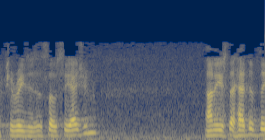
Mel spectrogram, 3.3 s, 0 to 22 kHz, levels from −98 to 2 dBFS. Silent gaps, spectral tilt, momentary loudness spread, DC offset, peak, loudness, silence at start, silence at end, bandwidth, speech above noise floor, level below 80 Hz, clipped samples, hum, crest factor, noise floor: none; -7 dB/octave; 12 LU; under 0.1%; -2 dBFS; -22 LUFS; 0 s; 0 s; 6.6 kHz; 23 dB; -46 dBFS; under 0.1%; none; 22 dB; -45 dBFS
